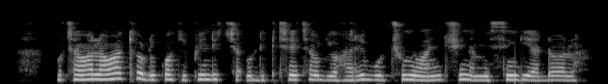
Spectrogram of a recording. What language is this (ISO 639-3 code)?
swa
